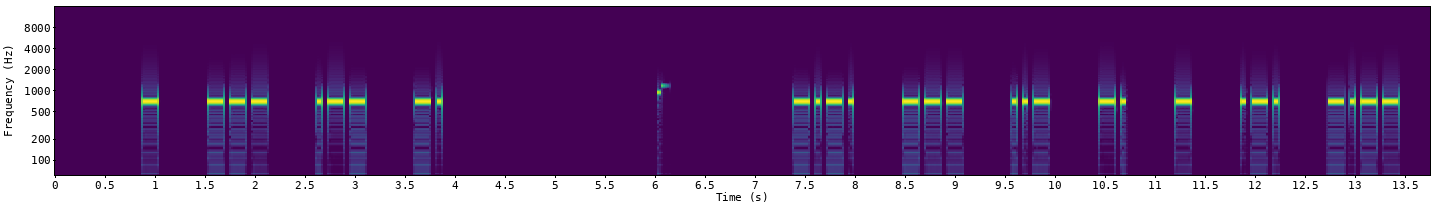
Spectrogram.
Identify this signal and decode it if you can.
Morse code, heard as a keyed tone, about 22 wpm, spaced as for 12 wpm, 700 Hz. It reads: TOWN COUNTRY
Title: 3x Character Spacing - Top 500 Words - 22wpm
